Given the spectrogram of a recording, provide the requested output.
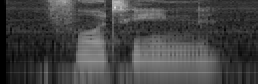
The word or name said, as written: fourteen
